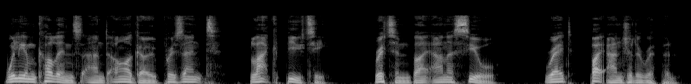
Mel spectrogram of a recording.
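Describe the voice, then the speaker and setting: A man's voice: fairly low pitch, big pitch swings, normal speed, no room sound, clean studio sound. A man reading formal scripted audiobook credits as an announcer.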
